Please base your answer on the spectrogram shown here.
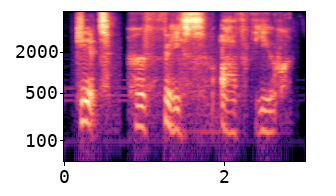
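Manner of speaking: low, growled-out, growling delivery. A player speaks as their character slashing with a rapier, growling. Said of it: "she just growls out".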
